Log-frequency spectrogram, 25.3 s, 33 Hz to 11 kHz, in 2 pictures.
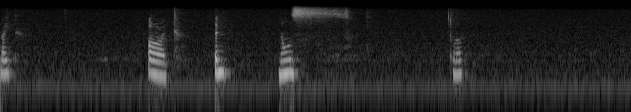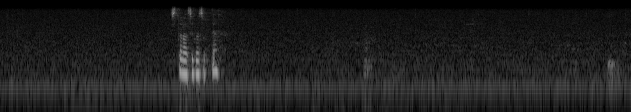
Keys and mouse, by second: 2.9-4.7 drag, 5.3-7.1 middle drag, 7.7 KP_1, 7.9 middle click, 8.8-12.1 drag, 15.6 middle click, 17.7 click, 18.2 middle click, 18.6-21.2 drag, 21.2 middle click, 21.2 click, 21.3-24.4 middle drag.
